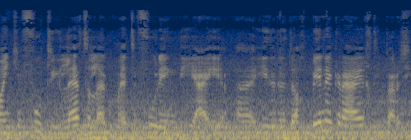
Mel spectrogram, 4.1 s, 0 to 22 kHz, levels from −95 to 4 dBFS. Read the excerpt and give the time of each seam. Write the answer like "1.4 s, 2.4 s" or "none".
none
